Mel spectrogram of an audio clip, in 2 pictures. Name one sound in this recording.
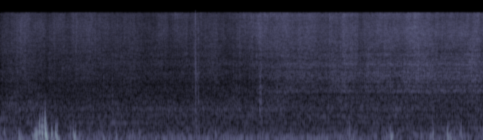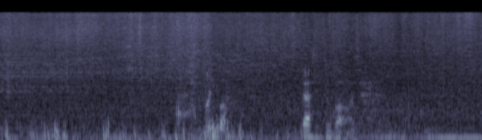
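A metal spatula scrapes across a grill grate.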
